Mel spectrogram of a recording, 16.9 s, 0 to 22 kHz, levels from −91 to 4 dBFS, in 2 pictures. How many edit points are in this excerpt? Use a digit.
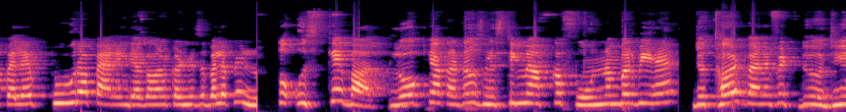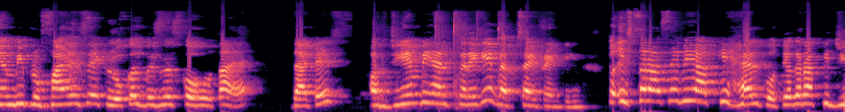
3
